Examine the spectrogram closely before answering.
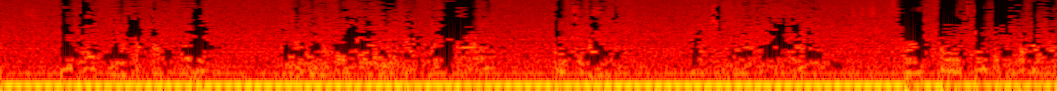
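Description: A man speaks with animation into a microphone, heard through loudspeakers in an echoing room.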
